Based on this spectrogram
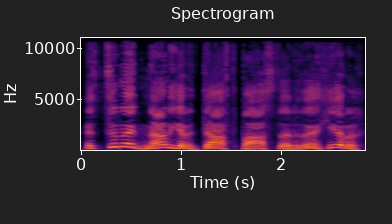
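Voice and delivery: high and loud, scolding; dwarf snapping angrily. Acted. Dwarf scolds the elf, high loud anger. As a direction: bark at the useless elf. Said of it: "And the dwarf's like".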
